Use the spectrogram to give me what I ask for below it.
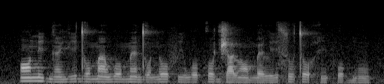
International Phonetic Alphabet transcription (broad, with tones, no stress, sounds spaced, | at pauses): ɔ̃˦ n i˦˨ ɡ ɛ̃˨ j i˨˦ d o˧ m ã˧ w o˧ m ɛ̃˧ d o˨ n o˧ f i˨ w o˨˦ k o˦ d͡ʒ a˧ l ɔ̃˧ m ɛ˨ l i˨˦ s u˦ t o˦˨ h ĩ˨ f o˨ ɡ͡b ũ˨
